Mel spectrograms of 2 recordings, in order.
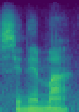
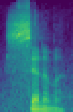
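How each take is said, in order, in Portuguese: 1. A ênfase cai em uma sílaba posterior. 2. A ênfase está na primeira sílaba. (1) "em vez do português que é cinema" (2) "a ênfase está na primeira sílaba"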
